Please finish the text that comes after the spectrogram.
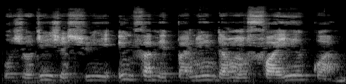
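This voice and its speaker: A woman caller, hoarse from a cold, earnestly thanking the coach. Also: on the low side, a little slow, sharp tone, poor audio. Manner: grateful, earnest. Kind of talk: phone-in testimony.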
